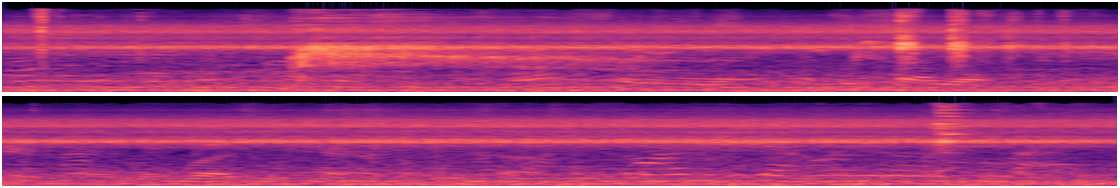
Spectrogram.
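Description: A middle-aged man exclaims and speaks with animation close by.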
